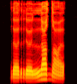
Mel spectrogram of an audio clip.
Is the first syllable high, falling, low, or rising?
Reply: low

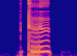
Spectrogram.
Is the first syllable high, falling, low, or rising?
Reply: falling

